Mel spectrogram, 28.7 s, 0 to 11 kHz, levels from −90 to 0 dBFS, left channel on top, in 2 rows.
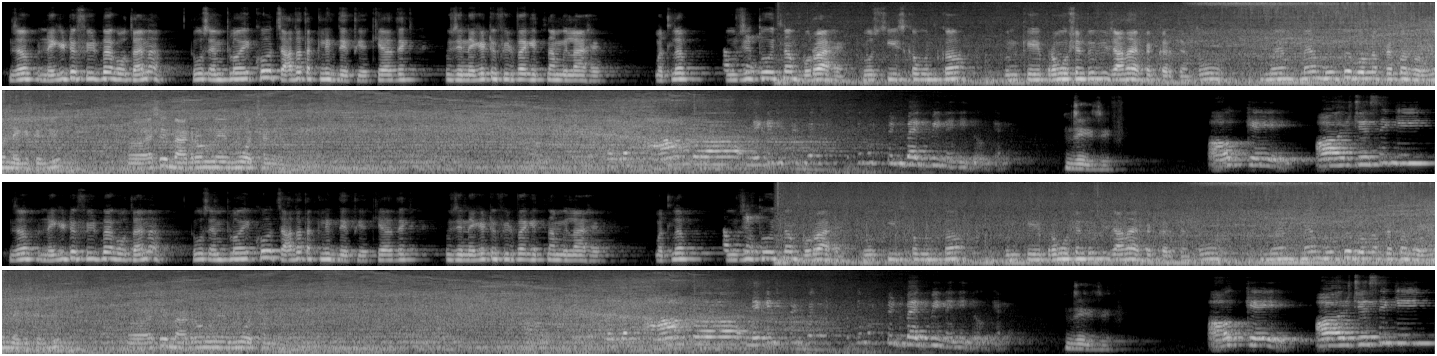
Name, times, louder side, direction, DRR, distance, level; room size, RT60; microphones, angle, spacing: voice 1, 0.1-1.6 1.9-4.1 4.4-6.0 6.5-9.7 10.0-12.3 12.6-15.0 15.6-17.2 25.0-25.4, left 3 dB, 65° left, 0.7 m, -29 dB
voice 2, 7.2-7.5 18.6-18.8 19.5-22.5 22.9-24.3 26.4-27.1 27.5-28.5, right 1 dB, 70° right, 5.9 m, -31 dB
sound 1, 7.7-15.2, right 3 dB, 40° right, 0.7 m, -37 dB
sound 2, 9.7-23.5, left 2 dB, 5° left, 1.1 m, -34 dB
16.5 x 7.8 x 9.9 m
head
